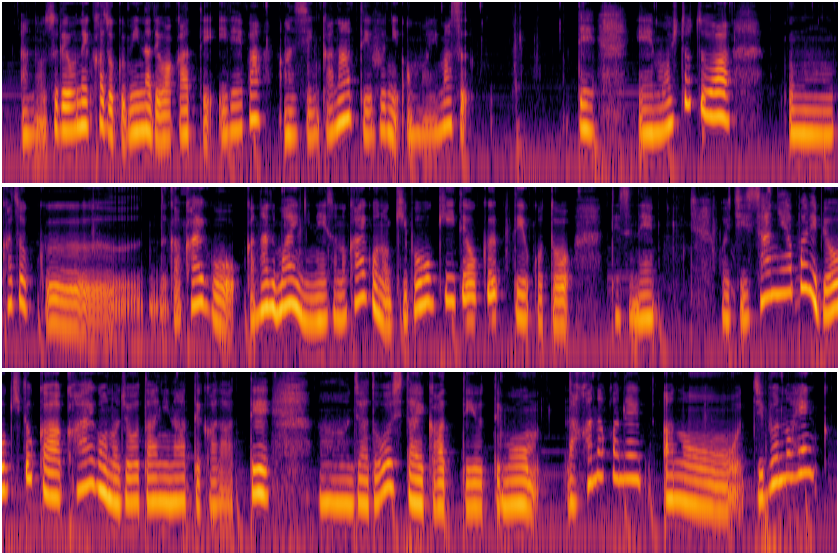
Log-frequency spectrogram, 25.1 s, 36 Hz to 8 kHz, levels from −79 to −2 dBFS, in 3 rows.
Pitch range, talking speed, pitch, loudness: 150-225 Hz, 320 characters per minute, 165 Hz, -25 LUFS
